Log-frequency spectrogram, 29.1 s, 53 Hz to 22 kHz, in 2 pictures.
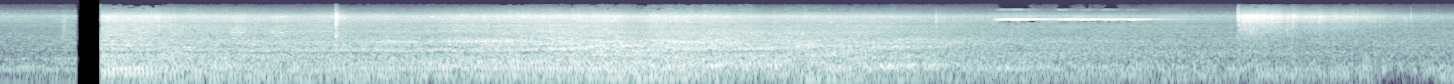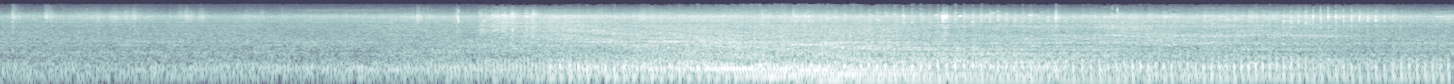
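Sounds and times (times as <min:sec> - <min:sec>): steady hiss-like hum: 0:10.5 - 0:19.3.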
